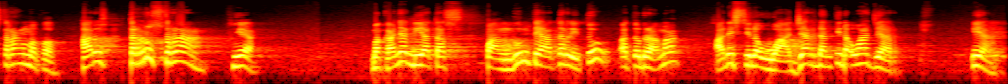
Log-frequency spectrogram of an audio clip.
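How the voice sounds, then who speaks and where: A man teaching theater appreciation in a lecture room, lively and quick to laugh. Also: sits high. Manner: lively, acts out stage lines, laughs often. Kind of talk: classroom lecture. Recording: long hall reverb.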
